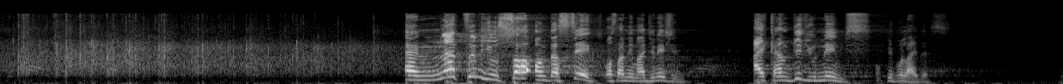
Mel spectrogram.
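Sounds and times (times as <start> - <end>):
audience clapping hands: 0.0 - 4.0
speech: 4.1 - 6.9, 7.6 - 9.5.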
